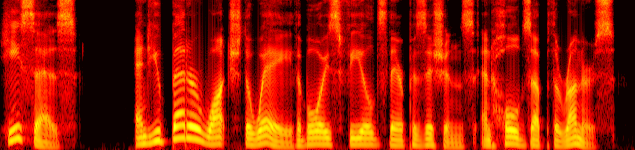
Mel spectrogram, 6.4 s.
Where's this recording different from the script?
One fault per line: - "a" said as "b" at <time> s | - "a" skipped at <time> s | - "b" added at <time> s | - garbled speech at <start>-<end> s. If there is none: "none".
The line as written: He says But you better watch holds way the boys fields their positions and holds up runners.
- "But" said as "And" at 1.4 s
- "holds" said as "the" at 2.4 s
- "the" added at 5.5 s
